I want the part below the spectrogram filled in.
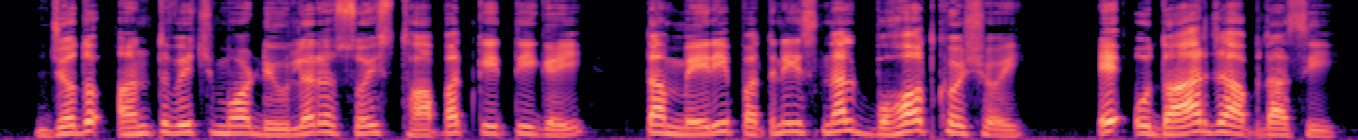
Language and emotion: Punjabi, happy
